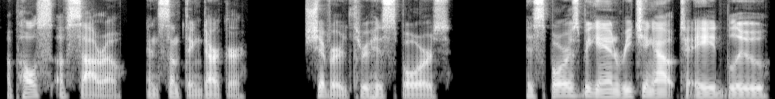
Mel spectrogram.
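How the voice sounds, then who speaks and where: Guy reading a dark fantasy story, super deep, slow dramatic delivery. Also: no echo, studio quality. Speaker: narrator. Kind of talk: scripted fantasy story narration.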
